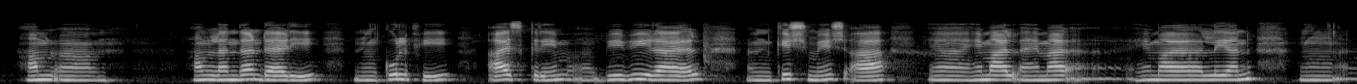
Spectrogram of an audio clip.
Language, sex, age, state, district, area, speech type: Maithili, female, 60+, Bihar, Madhubani, rural, read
